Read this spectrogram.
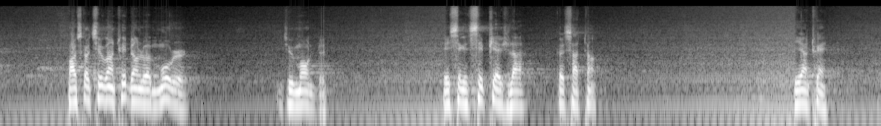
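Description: A middle-aged man speaks calmly through a headset microphone in an echoing room, pausing between phrases.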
